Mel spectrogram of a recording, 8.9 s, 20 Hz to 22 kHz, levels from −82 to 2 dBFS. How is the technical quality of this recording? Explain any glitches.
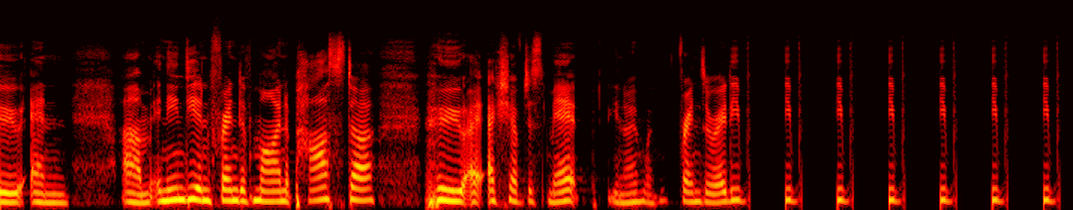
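The recording breaks down near the end with one fault. From 6.25 s to the end, there is a stutter with silent gaps. A 130 ms fragment of speech repeats six times, with 300 ms of dead silence between repeats, likely because the stream stalled and replayed its last buffer. On a waveform or spectrogram, identical blocks recur every 430 ms, separated by flat, empty stretches.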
